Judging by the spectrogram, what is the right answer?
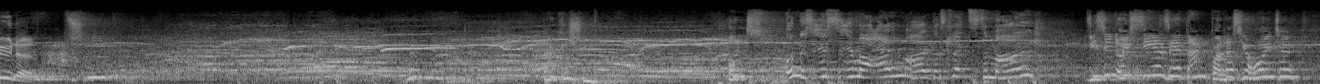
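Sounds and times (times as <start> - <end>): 
speech: 0.0 - 1.6, 7.3 - 13.2
audience cheering in a hall: 0.0 - 13.2
whoops and high shouts: 1.2 - 10.5.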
